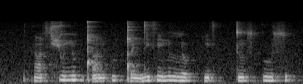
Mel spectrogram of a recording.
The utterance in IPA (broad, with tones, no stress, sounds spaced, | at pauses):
k ɑ̃˨ s ɕ u˦ n u˦ ǃʼ ɑ̃˨ n k u˦˨ ǃ ø˨ n d ĩ˦ s ĩ˨˦ n lː o˧ kː ĩ˨ s tː ũ˧ s k u˦ s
